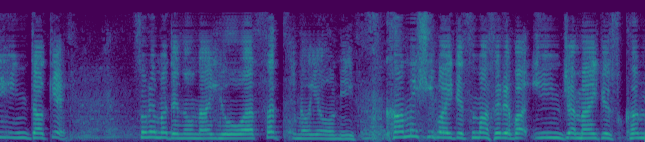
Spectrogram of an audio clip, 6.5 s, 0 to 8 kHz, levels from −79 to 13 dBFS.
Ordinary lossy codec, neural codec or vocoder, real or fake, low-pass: none; codec, 16 kHz, 1.1 kbps, Voila-Tokenizer; fake; none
